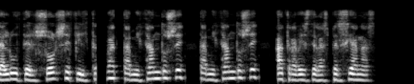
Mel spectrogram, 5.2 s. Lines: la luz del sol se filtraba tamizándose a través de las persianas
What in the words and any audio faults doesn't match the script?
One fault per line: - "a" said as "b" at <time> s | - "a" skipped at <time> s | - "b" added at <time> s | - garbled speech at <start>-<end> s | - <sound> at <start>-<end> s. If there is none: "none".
- dropout at 1.2-1.4 s
- "tamizándose" added at 2.5 s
